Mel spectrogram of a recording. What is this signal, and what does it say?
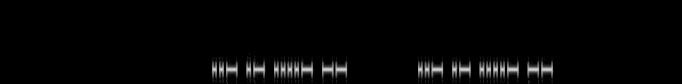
Morse code, heard as a keyed tone, about 36 wpm, 700 Hz. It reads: UA4M UA4M
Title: DXCC-100 Call Signs - 4 Characters - Repeated 2x - 35wpm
